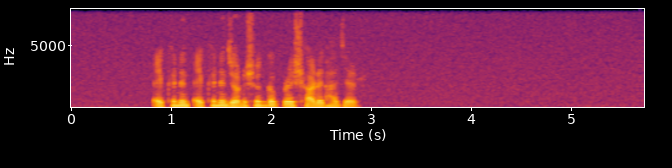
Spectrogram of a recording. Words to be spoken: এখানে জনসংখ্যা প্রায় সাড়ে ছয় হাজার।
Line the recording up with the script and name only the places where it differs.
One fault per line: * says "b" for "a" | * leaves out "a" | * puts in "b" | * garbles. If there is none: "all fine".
* puts in "এখানে"
* leaves out "ছয়"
